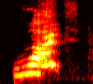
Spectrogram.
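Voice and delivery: high, sharp disbelief; incredulous what. Real, not acted. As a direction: jump up in pitch, baffled. Incredulous outburst.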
